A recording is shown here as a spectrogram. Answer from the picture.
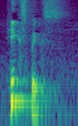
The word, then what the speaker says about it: HCPCS: It is commonly pronounced as HCPCS.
